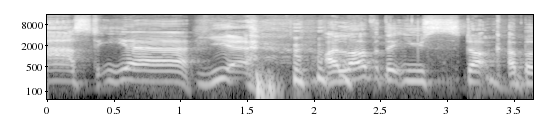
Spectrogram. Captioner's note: laughs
